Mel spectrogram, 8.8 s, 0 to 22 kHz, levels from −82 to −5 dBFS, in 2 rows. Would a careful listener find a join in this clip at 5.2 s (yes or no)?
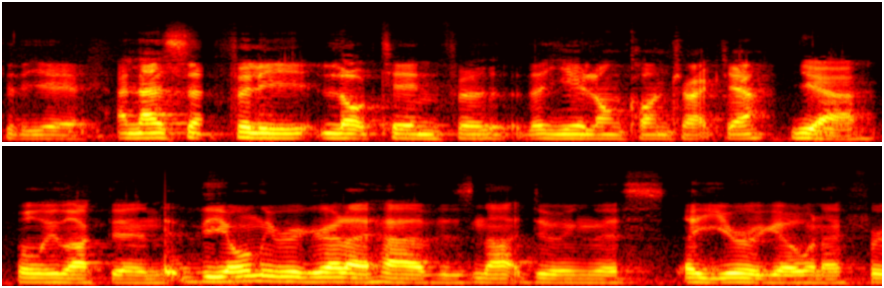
yes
